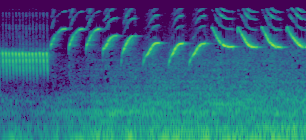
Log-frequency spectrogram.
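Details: Belgian canary training song: a rapid buzzy trill, then a series of upswept whistled notes repeated about three times a second, rising higher toward the end over a faint low hum.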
